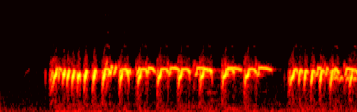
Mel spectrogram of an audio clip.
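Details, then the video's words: Local zebra dove singing actively: a rapid, stuttering run of soft mid-pitched coos rolling into a sustained trill, a short pause, then another quick burst of cooing notes. "Perkutut Lokal Gacor Suara Merdu bikin yg lain bunyi"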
